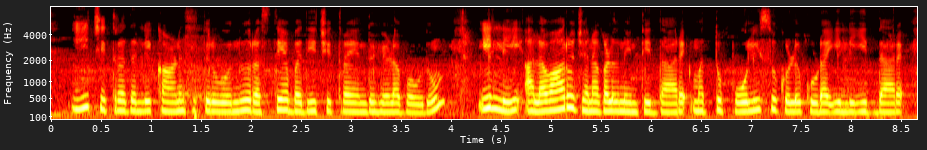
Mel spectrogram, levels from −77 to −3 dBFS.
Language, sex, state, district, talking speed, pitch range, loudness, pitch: Kannada, female, Karnataka, Bellary, 130 wpm, 195-220 Hz, -16 LUFS, 205 Hz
